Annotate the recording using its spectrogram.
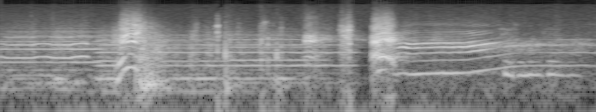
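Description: Synthesized background film score of held notes, punctuated by two loud sharp accents about one second and three seconds in, with a note sliding upward near the end.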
